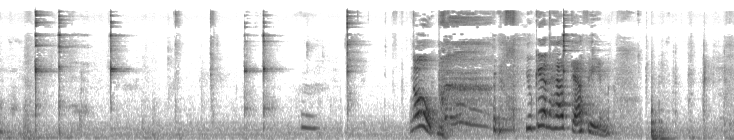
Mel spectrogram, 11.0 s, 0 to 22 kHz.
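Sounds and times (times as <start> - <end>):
spoon clinking against ceramic mug: 0.5 - 2.0, 3.6 - 4.3.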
